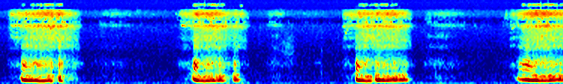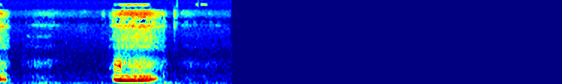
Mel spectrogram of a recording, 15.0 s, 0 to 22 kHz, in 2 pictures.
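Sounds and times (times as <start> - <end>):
pet snoring: 0.1 - 1.1, 2.4 - 3.3, 4.6 - 5.6, 6.8 - 7.7, 9.0 - 9.8
faint breaths: 3.4 - 7.0, 7.6 - 8.6.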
